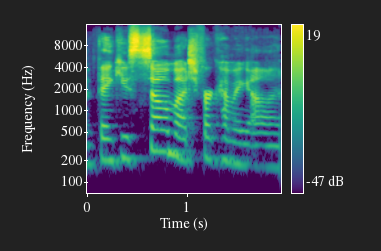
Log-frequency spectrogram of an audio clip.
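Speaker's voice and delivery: teary, tearful voice while talking. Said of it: "I can't believe I'm so teary right now".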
